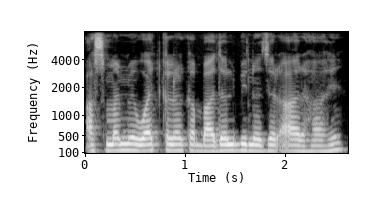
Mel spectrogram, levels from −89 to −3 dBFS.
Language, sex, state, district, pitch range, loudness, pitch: Hindi, male, Arunachal Pradesh, Longding, 140-145 Hz, -14 LUFS, 145 Hz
